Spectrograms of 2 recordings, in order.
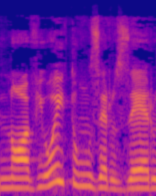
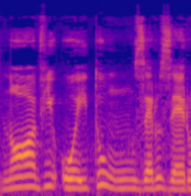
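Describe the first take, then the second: First: The digits are said quickly in one run. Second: The digits are said slowly, one by one. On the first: "Foi muito rápido?" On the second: "bem devagar"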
